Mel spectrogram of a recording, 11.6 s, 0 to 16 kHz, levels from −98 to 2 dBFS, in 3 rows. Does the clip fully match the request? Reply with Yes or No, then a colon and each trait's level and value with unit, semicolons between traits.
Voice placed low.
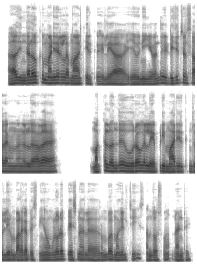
Yes: low, 110 Hz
